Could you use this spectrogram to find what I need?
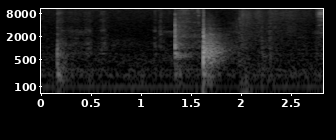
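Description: A metal bench scraper scrapes across a wooden board.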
